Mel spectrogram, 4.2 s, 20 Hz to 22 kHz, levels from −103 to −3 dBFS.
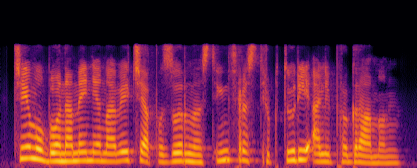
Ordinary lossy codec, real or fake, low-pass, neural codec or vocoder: none; fake; 7.2 kHz; codec, 16 kHz, 1 kbps, X-Codec, HuBERT features, trained on general audio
